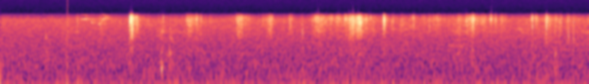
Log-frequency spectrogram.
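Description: Sambar deer stepping and shifting on dry forest leaf litter: scattered soft crackles and ticks, a couple of sharper clicks about one and two seconds in, over the steady hiss of a trail camera's microphone.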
